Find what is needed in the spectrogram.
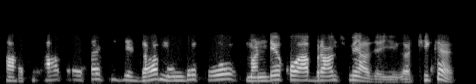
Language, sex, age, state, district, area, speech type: Hindi, male, 30-45, Bihar, Muzaffarpur, rural, conversation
